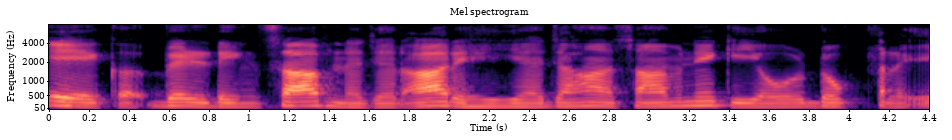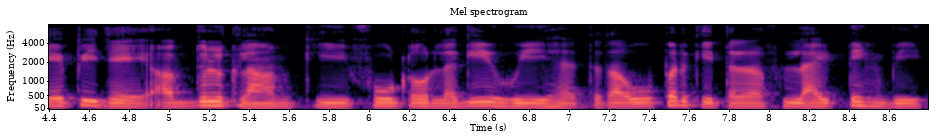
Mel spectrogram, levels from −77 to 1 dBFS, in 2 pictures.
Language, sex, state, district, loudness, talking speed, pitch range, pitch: Hindi, male, Chhattisgarh, Kabirdham, -21 LUFS, 195 wpm, 115-135 Hz, 125 Hz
